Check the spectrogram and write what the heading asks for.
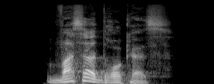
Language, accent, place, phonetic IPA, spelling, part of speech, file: German, Germany, Berlin, [ˈva.sɐˌdʁʊkəs], Wasserdruckes, noun, De-Wasserdruckes.ogg
- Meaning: genitive singular of Wasserdruck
